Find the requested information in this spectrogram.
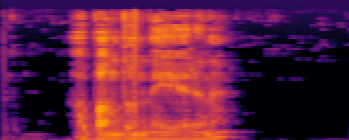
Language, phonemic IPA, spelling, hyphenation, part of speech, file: Norwegian Bokmål, /abandɔˈneːrən(d)ə/, abandonerende, ab‧an‧do‧ner‧en‧de, verb, NB - Pronunciation of Norwegian Bokmål «abandonerende».ogg
- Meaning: present participle of abandonere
